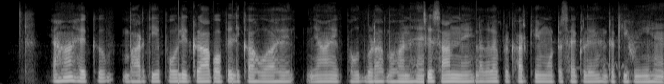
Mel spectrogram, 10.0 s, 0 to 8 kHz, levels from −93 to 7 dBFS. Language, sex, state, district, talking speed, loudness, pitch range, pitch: Hindi, male, Bihar, Madhepura, 140 wpm, -28 LUFS, 110-115 Hz, 110 Hz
